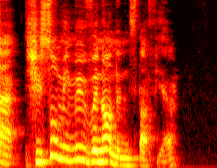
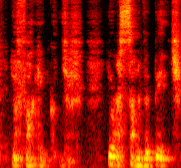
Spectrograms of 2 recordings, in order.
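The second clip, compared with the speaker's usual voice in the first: much softer, almost breathed; hushed mock insult; 8 semitones lower, 16 dB quieter than usual. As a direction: drop to a near hush for the insult. Retells her sudden insults.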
